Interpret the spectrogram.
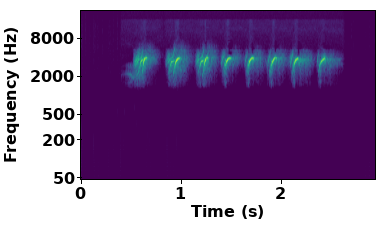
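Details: Mrs. Gould's sunbird, also called tonghuafeng, calling: a quick series of eight sharp, high chirps around two to four kilohertz, evenly spaced about four per second, each note slightly falling; no other sounds.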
